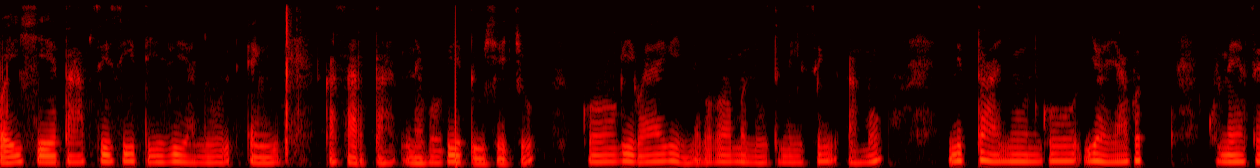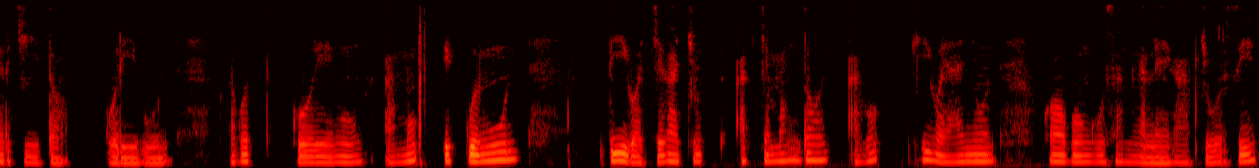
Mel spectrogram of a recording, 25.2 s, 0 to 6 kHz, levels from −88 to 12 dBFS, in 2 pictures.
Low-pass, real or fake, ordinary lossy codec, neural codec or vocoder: 5.4 kHz; real; none; none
